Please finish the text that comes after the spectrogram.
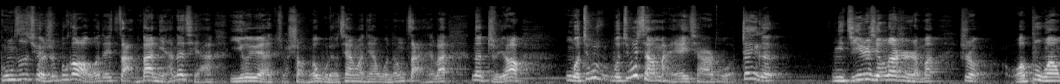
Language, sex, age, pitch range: Chinese, male, 20-39, 115-165 Hz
